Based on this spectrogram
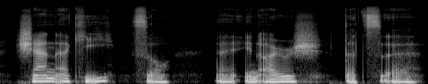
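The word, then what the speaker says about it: seanchaí: strangely so we're going to spell it more phonetically so um it is uh that is the name for an old Irish Storyteller shanaki so that's what he's going to be called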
